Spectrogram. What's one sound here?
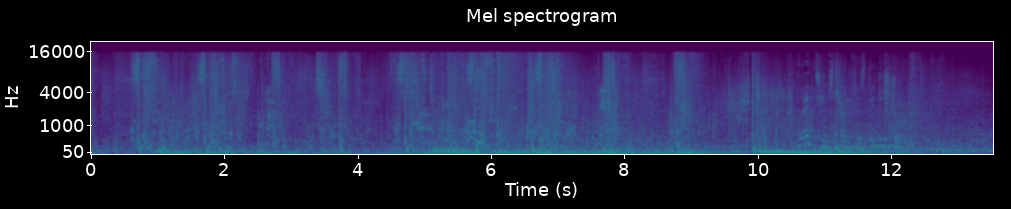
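Spell blasts and sword hits clash in a fast battle.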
